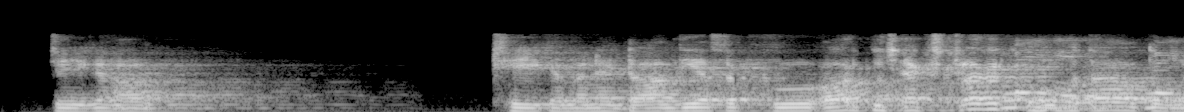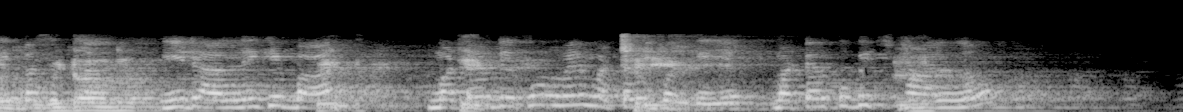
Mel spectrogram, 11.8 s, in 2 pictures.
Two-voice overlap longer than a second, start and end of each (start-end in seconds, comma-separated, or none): 5.0-6.5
